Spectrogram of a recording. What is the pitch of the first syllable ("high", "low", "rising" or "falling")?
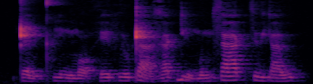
low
